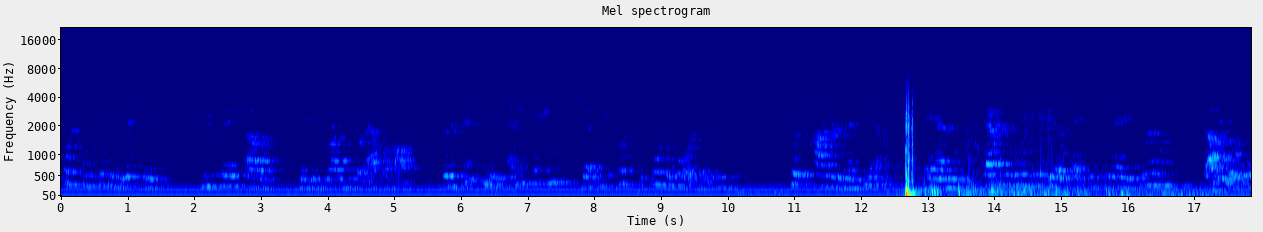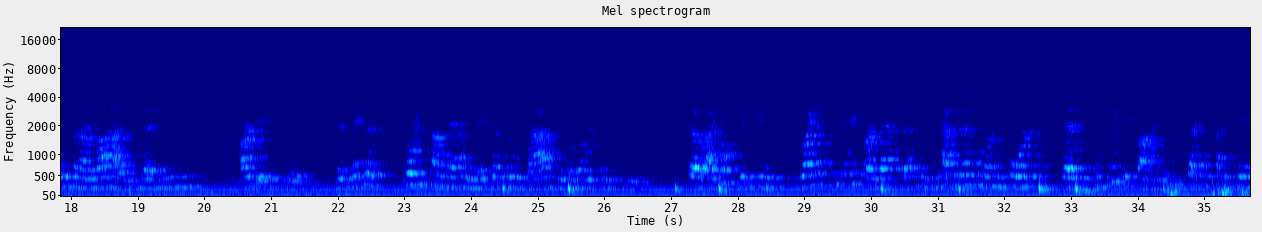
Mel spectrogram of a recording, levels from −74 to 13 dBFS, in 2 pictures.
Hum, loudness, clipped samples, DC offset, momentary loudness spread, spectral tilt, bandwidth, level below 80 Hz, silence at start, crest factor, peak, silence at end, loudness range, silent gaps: none; -41 LUFS; under 0.1%; under 0.1%; 9 LU; -7.5 dB/octave; 19.5 kHz; -44 dBFS; 0 s; 36 dB; -4 dBFS; 0 s; 22 LU; none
